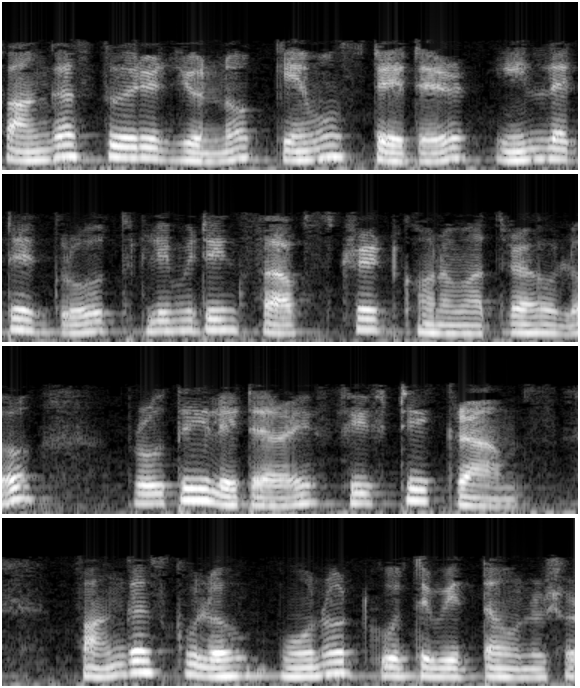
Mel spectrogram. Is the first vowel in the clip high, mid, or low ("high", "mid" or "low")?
low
